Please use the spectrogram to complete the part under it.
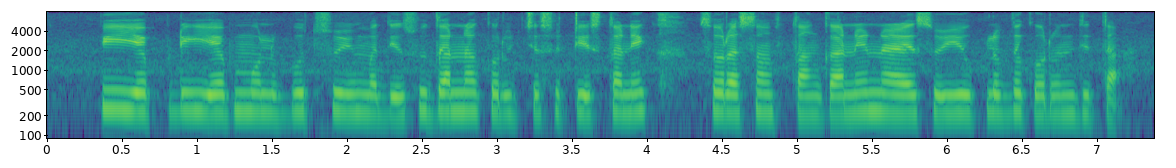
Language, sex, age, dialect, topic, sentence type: Marathi, female, 31-35, Southern Konkan, banking, statement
